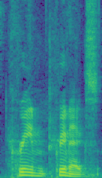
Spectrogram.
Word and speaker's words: Creme Egg: Is that how you pronounce it? Creme egg? – In France. – It's French. – Here it's cream eggs.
